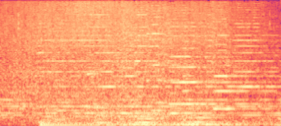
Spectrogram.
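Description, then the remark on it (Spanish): Steady, soft wash of calm sea water with a low rumble underneath as a sailboat sails across it, gentle waves lapping continuously at moderate loudness, with no voices. “El velero del capitán Diente de Sable navega por las aguas tranquilas.”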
